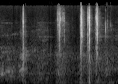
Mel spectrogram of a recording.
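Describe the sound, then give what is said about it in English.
A Casa Cuevas Patrimonio cigar being cut with a cigar cutter: a few sharp, dry clicks and snips over near-silence, the last three coming in quick succession. “Cut the cigar.”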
